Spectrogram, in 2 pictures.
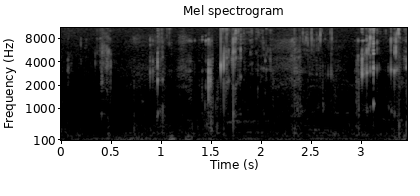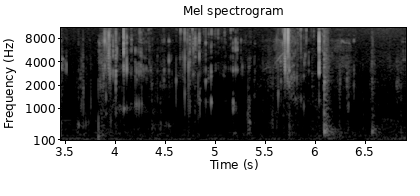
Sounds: mastication

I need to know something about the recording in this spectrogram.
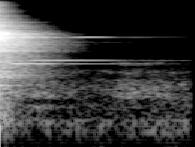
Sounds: domestic sounds, cutlery

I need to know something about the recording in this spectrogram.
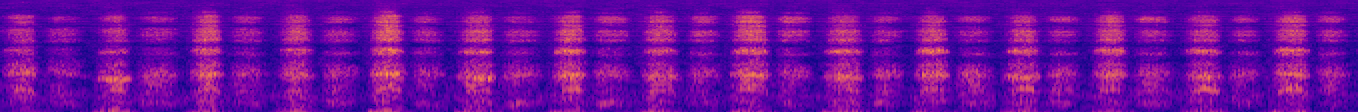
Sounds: breathing, respiratory sounds

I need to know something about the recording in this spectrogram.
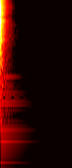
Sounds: music, musical instrument, snare drum, percussion, drum

